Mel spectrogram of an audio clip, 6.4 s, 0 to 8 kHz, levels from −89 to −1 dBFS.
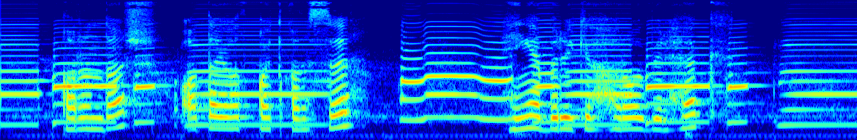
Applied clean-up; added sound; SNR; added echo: none; Harmonica; 0 dB; none.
